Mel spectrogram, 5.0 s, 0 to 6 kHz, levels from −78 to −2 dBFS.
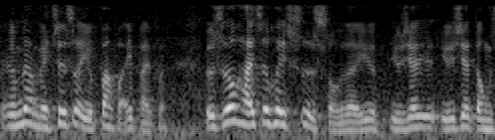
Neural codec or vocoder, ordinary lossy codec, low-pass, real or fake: none; MP3, 48 kbps; 5.4 kHz; real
